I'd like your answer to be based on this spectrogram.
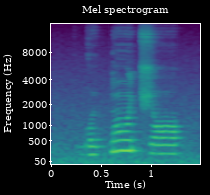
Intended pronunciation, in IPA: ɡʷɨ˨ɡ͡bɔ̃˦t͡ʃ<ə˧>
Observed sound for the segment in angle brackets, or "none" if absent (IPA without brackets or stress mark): ɔ˧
